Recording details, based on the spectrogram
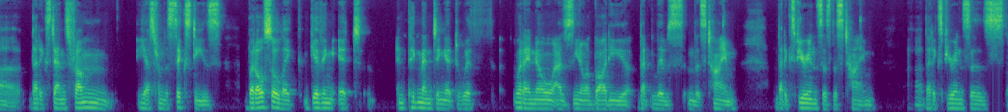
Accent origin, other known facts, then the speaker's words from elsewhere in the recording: Montreal, Quebec, Canada; I'm South Asian, yes. I grew up in Montreal. No one in my family has a practice of this form. And because I'm Bangladeshi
